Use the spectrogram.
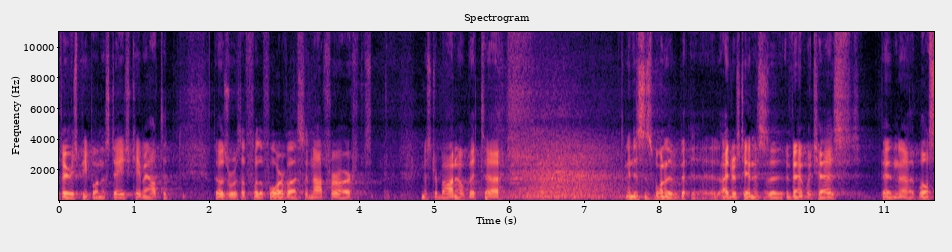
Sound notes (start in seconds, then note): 5.8 audience laughing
